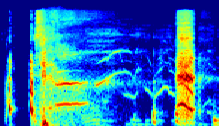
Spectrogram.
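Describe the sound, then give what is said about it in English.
Sneezing during a sneezing fit: a sharp burst, a drawn-out, wavering vocal inhale, then a loud explosive sneeze, followed by a small breathy sound at the end. “just acknowledge that I'm having a sneezing fit”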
